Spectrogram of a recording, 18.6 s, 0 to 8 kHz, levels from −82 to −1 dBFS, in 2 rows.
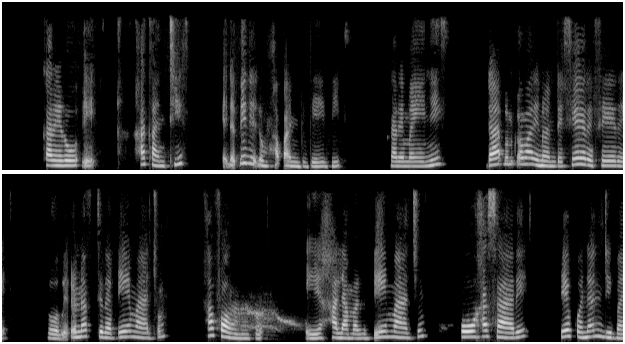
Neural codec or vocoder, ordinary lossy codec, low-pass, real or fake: codec, 16 kHz, 2 kbps, X-Codec, HuBERT features, trained on general audio; MP3, 48 kbps; 7.2 kHz; fake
